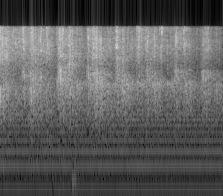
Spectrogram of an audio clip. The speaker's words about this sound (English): Clap your hands for it in the name of the Lord Jesus.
